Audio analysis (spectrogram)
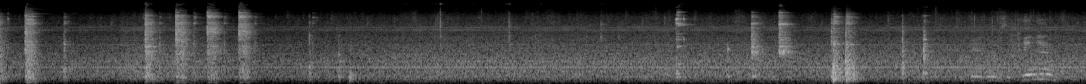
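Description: A hammer strikes the front axle nut of a 1987 Suzuki Samurai during axle disassembly, sharp metallic blows arriving in small clusters of two to four, close and fairly loud, with quieter taps between and a steady hum underneath.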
